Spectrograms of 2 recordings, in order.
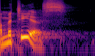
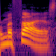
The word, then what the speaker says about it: Matthias: Usually I feel like a Matthias or Matthias, depending on how you want to pronounce his name.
